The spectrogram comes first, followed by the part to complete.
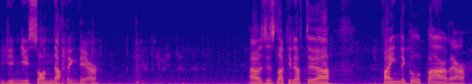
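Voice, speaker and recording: A man's voice: fairly high pitch, moderate pace, pushed and bright. A man talks through his own footage in a loose, rambling way. He drops in dry, self-deprecating asides as he goes. A faint hiss sits under his voice. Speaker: airsoft player narrating his own footage. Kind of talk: casual voice-over commentary.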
